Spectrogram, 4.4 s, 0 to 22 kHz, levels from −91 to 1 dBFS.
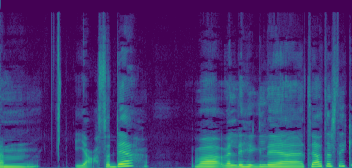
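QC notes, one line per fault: No faults were found in this speech recording. There is nothing to log for any part of it.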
